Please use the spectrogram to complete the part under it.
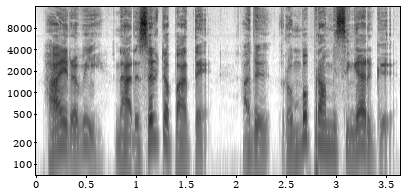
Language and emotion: Tamil, happy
